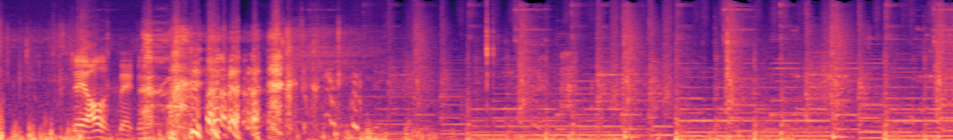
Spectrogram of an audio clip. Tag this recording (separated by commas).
Speech, Music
